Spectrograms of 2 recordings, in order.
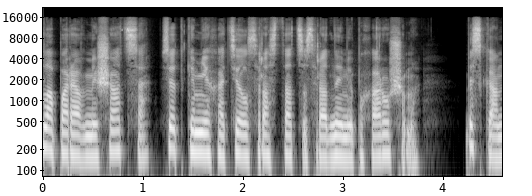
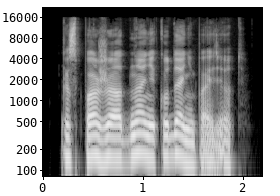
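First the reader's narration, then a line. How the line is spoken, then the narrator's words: Dry curt remark. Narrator (Russian): сухо обронил Алекс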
